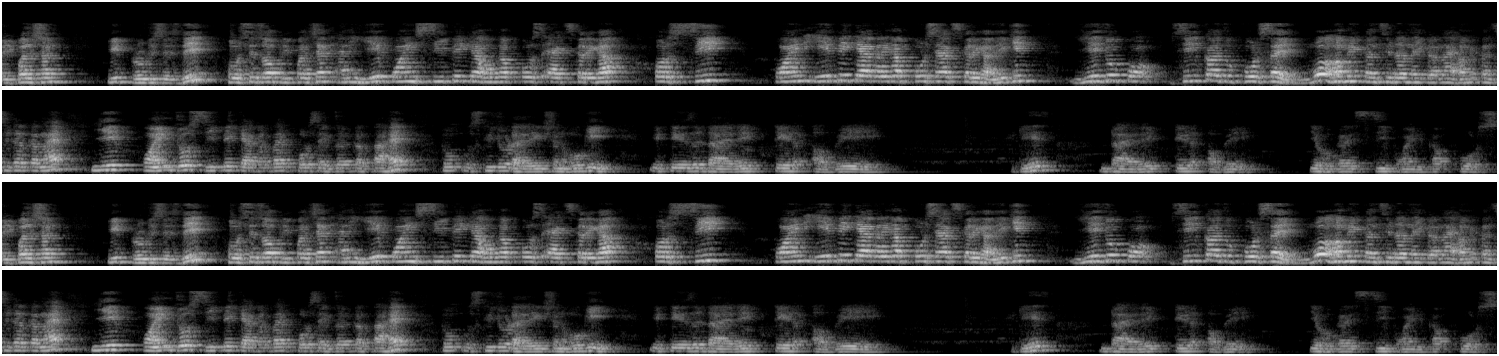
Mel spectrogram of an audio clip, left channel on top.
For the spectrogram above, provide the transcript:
repulsion, it produces the forces of repulsion. यानी ये पॉइंट सी पे क्या होगा, फोर्स एक्स करेगा, और सी पॉइंट ए पे क्या करेगा, फोर्स एक्स करेगा। लेकिन ये जो सी का जो फोर्स है वो हमें कंसीडर नहीं करना है, हमें कंसीडर करना है ये पॉइंट जो सी पे क्या करता है, फोर्स एक्सर्ट करता है, तो उसकी जो डायरेक्शन होगी it is directed away, it is directed away. ये हो गया सी पॉइंट का फोर्स,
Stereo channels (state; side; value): identical; both; correlation 1.00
